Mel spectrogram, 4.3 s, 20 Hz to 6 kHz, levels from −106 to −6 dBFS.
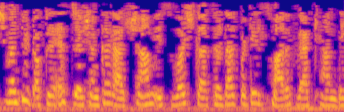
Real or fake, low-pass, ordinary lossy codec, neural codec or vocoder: real; 5.4 kHz; none; none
